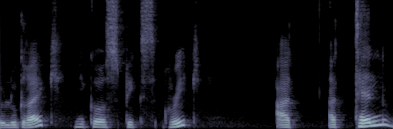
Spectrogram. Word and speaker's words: Athènes: Athènes, we don't pronounce the TH in French, it's a T sound.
